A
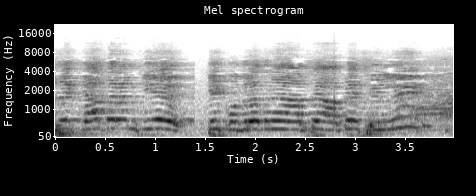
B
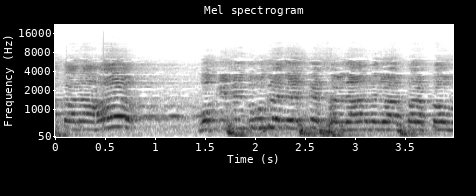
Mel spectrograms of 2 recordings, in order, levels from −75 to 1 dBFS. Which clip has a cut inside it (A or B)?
A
